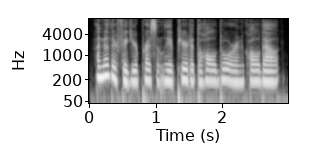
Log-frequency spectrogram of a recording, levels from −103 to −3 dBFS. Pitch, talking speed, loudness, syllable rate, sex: 195 Hz, 220 wpm, -18 LUFS, 7.4 syllables/s, female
